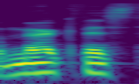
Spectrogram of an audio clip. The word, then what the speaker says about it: Myrqvist: So we tend to use the Y as a vowel here. So Myrqvist is perfectly fine. Um, anyway, so Myrqvist is I would call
